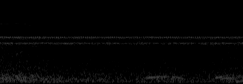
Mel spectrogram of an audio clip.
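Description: Near silence: a faint steady high-pitched tone runs on, and a few faint short low calls come and go, about one near the start and two in the second half.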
